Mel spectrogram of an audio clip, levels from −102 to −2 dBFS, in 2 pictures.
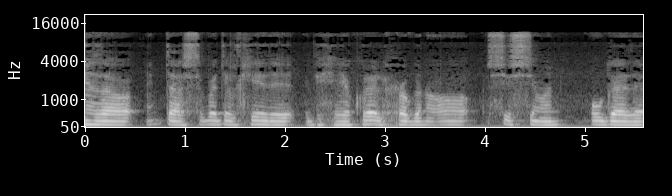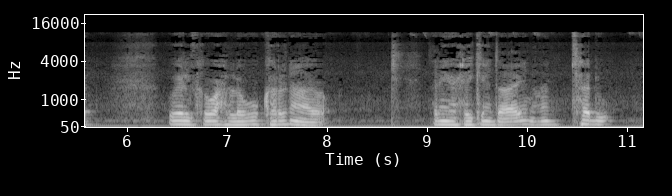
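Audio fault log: throughout: The speech sounds rough and grainy, with noise between the harmonics and a thin, synthetic top band. This is likely low-delay AAC compression, at a rate that fits about 32 kbps. Its short frames resolve pitch harmonics poorly and leave too few bits for a clean spectrum.
6.11–6.14 s and 7.91–7.96 s: AAC frame loss with concealment. About 20 ms and then 40 ms of audio go missing. The decoder fills each gap from the last good spectrum, so both gaps sound like brief smeared, noisy patches rather than clean dropouts.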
